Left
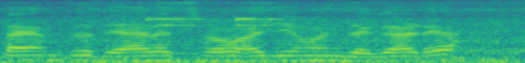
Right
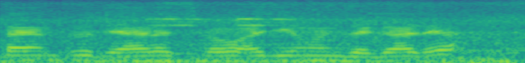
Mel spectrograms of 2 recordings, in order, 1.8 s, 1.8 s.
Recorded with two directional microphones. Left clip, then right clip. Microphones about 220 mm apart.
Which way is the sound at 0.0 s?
15° left (ahead or behind).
